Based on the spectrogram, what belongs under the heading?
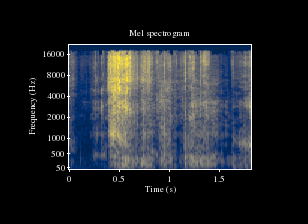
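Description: Loud crunching of crisp Monster Munch corn snacks, a burst of brittle cracks followed by continued chewing crunches, with no talking.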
